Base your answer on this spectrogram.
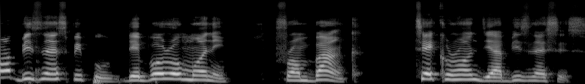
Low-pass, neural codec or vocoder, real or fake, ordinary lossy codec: none; autoencoder, 48 kHz, 128 numbers a frame, DAC-VAE, trained on Japanese speech; fake; none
